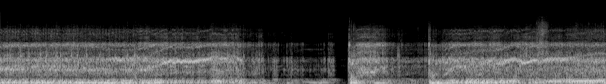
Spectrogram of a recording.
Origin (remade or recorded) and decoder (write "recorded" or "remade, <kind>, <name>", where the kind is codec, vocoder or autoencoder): recorded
